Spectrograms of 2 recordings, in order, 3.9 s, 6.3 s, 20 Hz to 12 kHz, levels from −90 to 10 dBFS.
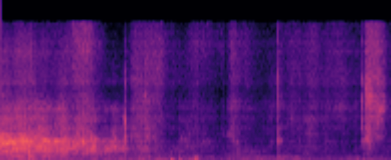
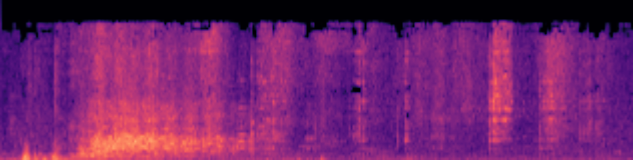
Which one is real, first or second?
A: second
